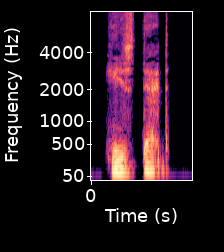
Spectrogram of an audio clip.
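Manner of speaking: unhurried, steady, slow, quiet repetition. Victor guides the gun from Sydney's grip and tells her, slow, steady voice. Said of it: "repeating himself in a slow, steady voice".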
